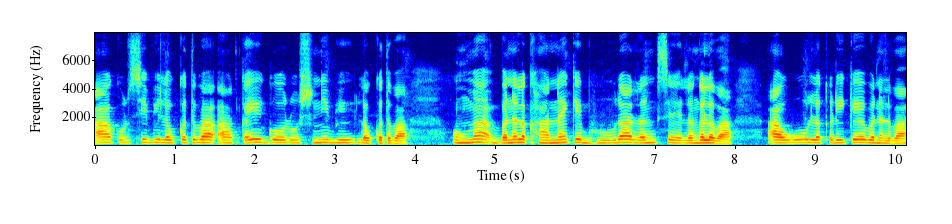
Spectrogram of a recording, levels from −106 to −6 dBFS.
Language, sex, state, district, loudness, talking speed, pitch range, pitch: Bhojpuri, female, Bihar, Gopalganj, -29 LUFS, 155 wpm, 190-210 Hz, 200 Hz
